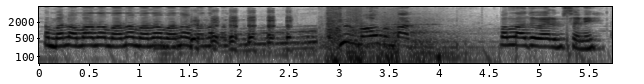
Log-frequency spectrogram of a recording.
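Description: A gaming channel host giving excitable, casual let's-play commentary, exclaiming and teasing a co-player. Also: high voice, brisk, over music.

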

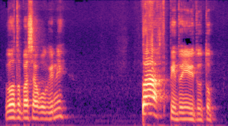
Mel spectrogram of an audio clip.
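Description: A young man telling family stories in casual chat, animated and dropping in English words. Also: on the high side, fairly quick. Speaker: guest, singer's son.

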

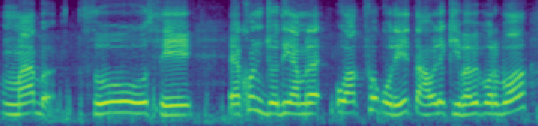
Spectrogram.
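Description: A man with a Bangladeshi Bengali accent teaching Quran pronunciation, slowly spelling out and repeating each syllable for learners. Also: high voice, fairly even intonation, highs cut off. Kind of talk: slow step-by-step pronunciation lesson.

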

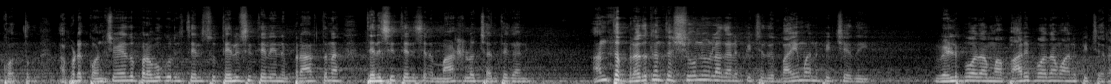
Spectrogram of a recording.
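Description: A male pastor from Karnataka giving a sermon testimony, moving from soft pleading to loud exclamations and calling for hallelujahs. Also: a little high. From Karnataka, India. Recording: echoey hall with faint noise.

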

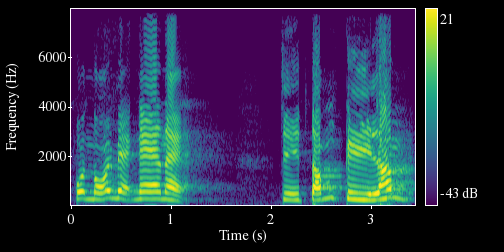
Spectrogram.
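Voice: high voice, steady tone, slow, fairly bright tone. An actor playing a spoiled, scheming younger daughter in a stage comedy sketch, whining and teasing her mother. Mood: whiny.

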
